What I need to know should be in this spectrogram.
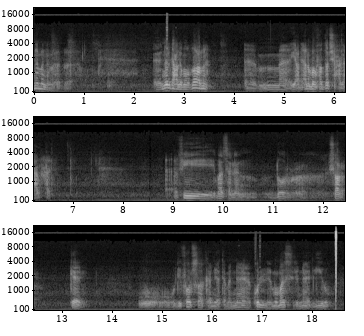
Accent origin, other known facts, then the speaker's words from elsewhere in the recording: Egypt; او انا مصري ادافع على اثار بلدي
